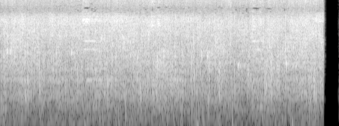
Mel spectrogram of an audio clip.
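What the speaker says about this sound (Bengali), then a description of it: "বেগুন আর আলু এরকম লাল করে ভাজতে হবে।" Potato and eggplant pieces fry in a pan with a steady, close, loud sizzle and occasional stirring scrapes, running continuously before cutting off abruptly near the end.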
